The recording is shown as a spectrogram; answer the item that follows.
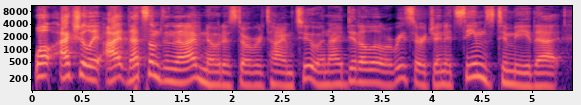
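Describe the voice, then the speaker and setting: Higher-voiced male podcast guest explaining. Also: fast talker. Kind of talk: casual movie chat.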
